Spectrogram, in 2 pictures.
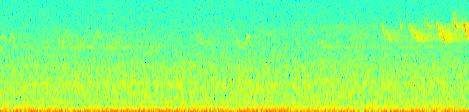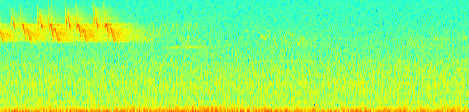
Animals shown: Red-eyed Vireo (Vireo olivaceus)
Red-breasted Nuthatch (Sitta canadensis)
Black-throated Blue Warbler (Setophaga caerulescens)
Ovenbird (Seiurus aurocapilla)

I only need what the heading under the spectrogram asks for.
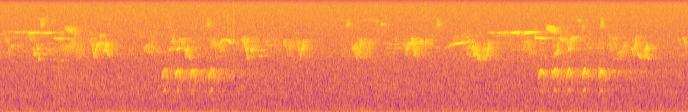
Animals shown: American Crow (Corvus brachyrhynchos)
Red-eyed Vireo (Vireo olivaceus)
Eastern Wood-Pewee (Contopus virens)
Black-throated Green Warbler (Setophaga virens)

